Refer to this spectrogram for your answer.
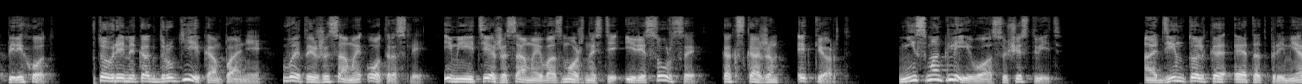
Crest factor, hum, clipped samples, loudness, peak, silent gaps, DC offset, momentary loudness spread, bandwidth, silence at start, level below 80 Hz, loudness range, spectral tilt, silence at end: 12 dB; none; under 0.1%; -13 LUFS; -2 dBFS; 0.65-0.89 s, 8.66-8.98 s, 10.74-11.39 s; under 0.1%; 7 LU; 10 kHz; 0 s; -42 dBFS; 2 LU; -5.5 dB/octave; 0 s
